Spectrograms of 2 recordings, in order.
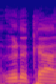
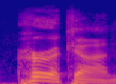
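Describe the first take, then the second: First: The name is said with an Italian accent. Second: The name is said with an English accent.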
